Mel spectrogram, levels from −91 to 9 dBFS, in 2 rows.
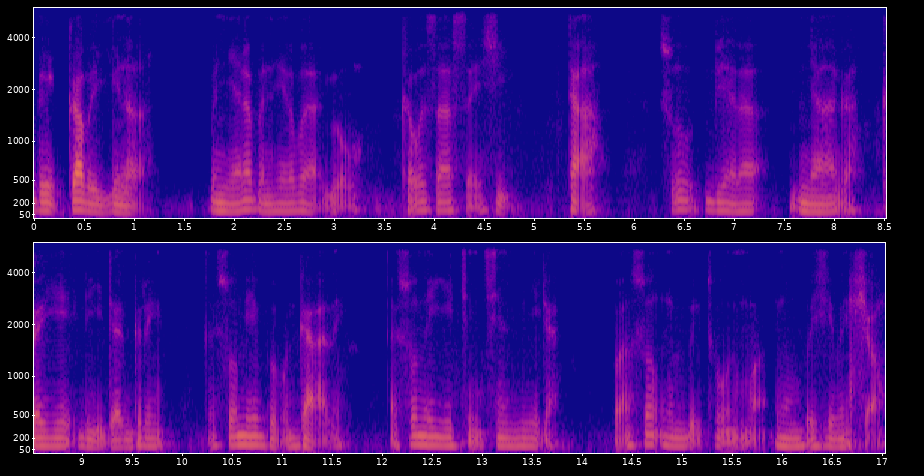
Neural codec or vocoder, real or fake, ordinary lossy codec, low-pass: codec, 16 kHz, 0.8 kbps, ZipCodec; fake; Opus, 32 kbps; 5.4 kHz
